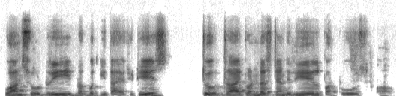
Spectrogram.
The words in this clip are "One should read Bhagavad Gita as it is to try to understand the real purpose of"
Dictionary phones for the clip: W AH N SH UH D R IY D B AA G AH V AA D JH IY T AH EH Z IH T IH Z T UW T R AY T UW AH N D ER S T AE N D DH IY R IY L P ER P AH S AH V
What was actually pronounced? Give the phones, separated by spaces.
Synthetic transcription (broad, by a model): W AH N S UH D R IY B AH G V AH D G IY T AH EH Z IH T IH Z T UW T R AY T UW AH N D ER S T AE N D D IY R IY L P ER P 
